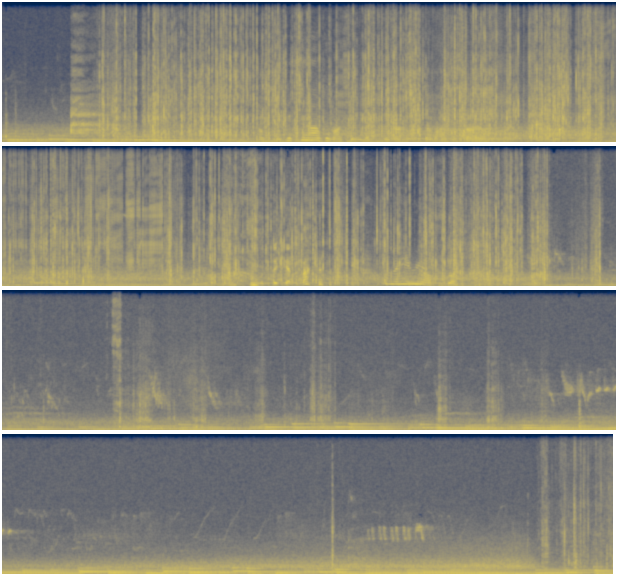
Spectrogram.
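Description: Plastic snack bag crinkling and rustling in the hands for the first half, thinning to scattered crackles and clicks. Soft background music with held notes plays throughout.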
